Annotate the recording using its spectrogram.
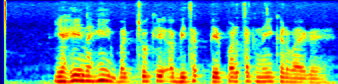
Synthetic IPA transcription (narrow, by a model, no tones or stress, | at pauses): jɐɦinɐɦĩbɐtːʃõkeʔɐbʱit̪ɐk̚peːpəɾt̪ɐknɐɦĩkɐɾʋaːeɡɐeː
